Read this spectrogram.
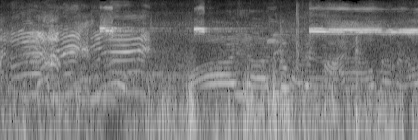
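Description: Young men shout across an outdoor football pitch.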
